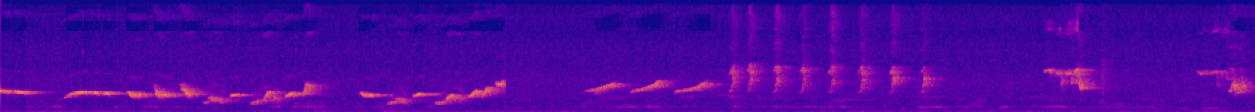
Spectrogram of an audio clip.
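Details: White-rumped shama song used as therapy audio to get birds singing readily and in rapid 'nembak' bursts: varied rising whistled slurs in quick succession, then a fast series of sharp, high, buzzy notes, and a few scattered chips, over a steady low hum.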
